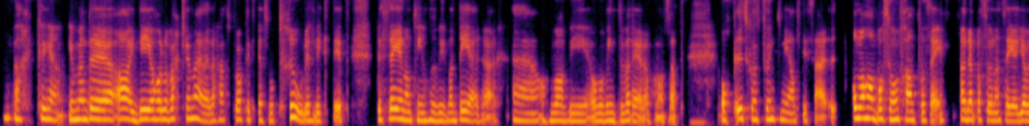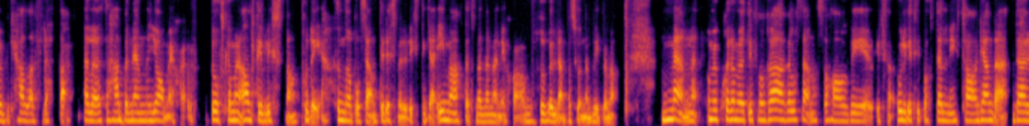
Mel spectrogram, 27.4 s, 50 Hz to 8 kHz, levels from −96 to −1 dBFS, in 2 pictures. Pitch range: 185-220 Hz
